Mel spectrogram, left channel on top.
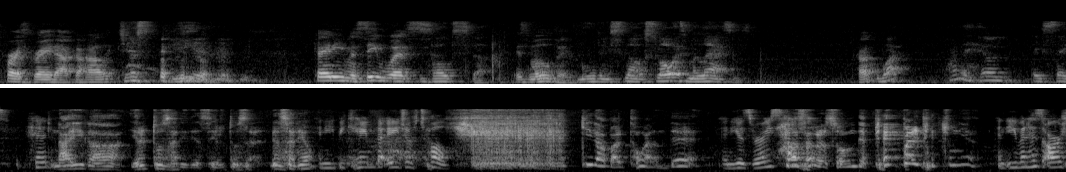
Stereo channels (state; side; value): different; both; correlation 0.00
